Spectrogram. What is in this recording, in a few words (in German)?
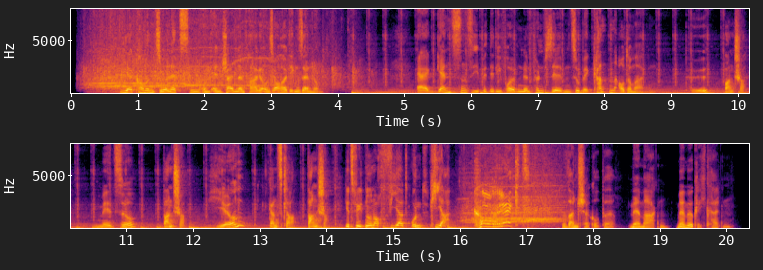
Radiospot; enorMedia; Wandscher Gruppe; der große Preis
